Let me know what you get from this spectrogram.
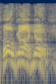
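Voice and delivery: a touch of horror at the twist; lightly acted dread; mock horror.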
